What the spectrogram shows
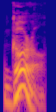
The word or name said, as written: goral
